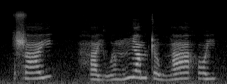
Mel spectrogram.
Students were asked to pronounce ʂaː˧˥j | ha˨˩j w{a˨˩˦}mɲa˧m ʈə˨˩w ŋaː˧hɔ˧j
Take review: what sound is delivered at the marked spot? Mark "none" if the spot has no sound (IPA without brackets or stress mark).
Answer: ə˨˩˦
